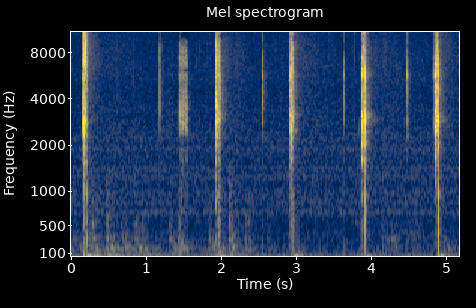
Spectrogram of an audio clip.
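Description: A small, hollow yellow cardboard matchbox is held up in both hands and tapped and scratched with painted fingernails. Nine sparse, sharp, tick-like clicks sound at irregular intervals, bright and very short with almost no ring, over a quiet background.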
